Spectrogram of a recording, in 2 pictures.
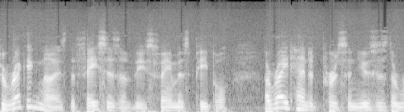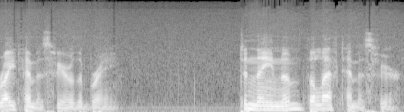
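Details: Adult male narrator; normal speech.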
